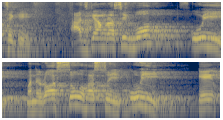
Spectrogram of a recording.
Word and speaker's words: 의: আজকে আমরা 1 মিনিটে কোরিয়ান বানানের উচ্চারণ শিখি। আজকে আমরা শিখব উই, মানে রস্যৌ হস্যই উই।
